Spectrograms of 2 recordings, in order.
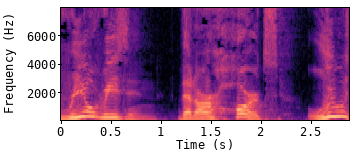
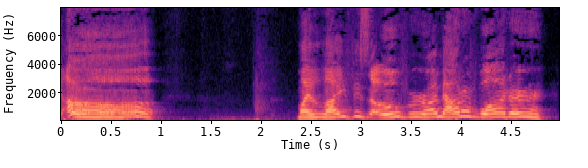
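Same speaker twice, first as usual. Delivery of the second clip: mock dramatic despair; 4 semitones higher, slower than usual. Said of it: "she's like".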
